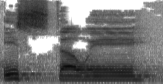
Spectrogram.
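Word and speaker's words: استوى: Istawa ada yang membaca imalah. Imalah itu harkat fathah tapi dimiringkan ke kasroh. Jadi istawa dibaca istawe.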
